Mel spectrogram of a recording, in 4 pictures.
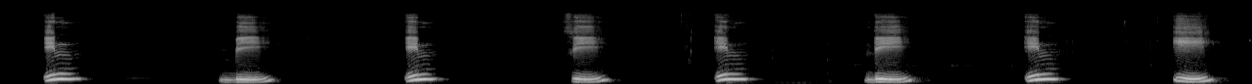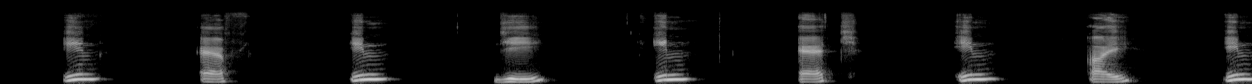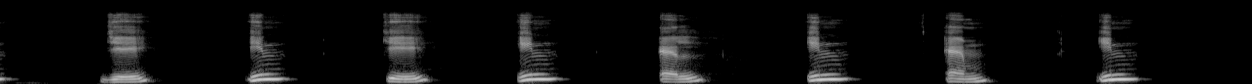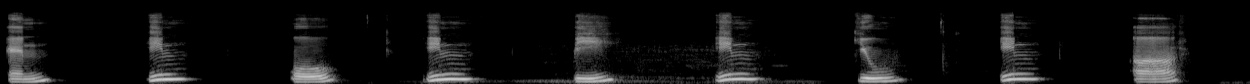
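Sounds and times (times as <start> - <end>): person calling out a letter: 0.5 - 0.9, 4.1 - 4.4, 7.2 - 7.6, 8.7 - 9.2, 10.3 - 10.8, 11.8 - 12.2, 13.2 - 13.6, 16.0 - 16.4, 19.1 - 19.5, 23.4 - 23.8, 24.8 - 25.2, 27.6 - 28.0, 28.9 - 29.3, 30.2 - 30.7, 33.1 - 33.6, 36.0 - 36.5, 39.1 - 39.5, 41.8 - 42.4, 47.6 - 48.1, 48.9 - 49.4.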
